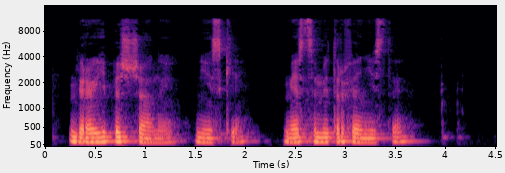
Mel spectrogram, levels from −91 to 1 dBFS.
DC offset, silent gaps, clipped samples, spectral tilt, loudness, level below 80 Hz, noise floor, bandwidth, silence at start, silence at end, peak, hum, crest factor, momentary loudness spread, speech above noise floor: under 0.1%; none; under 0.1%; -7 dB/octave; -24 LUFS; -56 dBFS; -63 dBFS; 11.5 kHz; 0.25 s; 0.75 s; -4 dBFS; none; 20 dB; 13 LU; 40 dB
